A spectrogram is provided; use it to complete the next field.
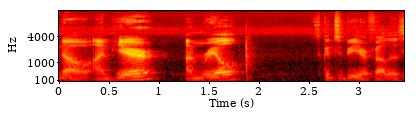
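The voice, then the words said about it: Speaks with a distinct, pleasant accent. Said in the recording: “This is not a nasally Australian accent, ladies and gentlemen. This is a beautiful accent”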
